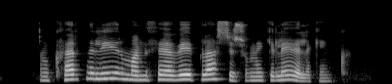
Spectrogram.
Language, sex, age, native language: Icelandic, female, 40-49, Icelandic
